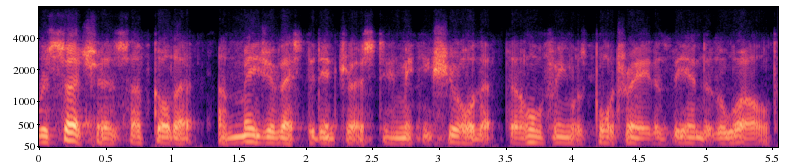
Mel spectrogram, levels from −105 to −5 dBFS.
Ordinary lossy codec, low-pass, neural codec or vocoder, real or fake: Opus, 24 kbps; 7.2 kHz; codec, 16 kHz, 4 kbps, FunCodec, trained on LibriTTS, 50 frames a second; fake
